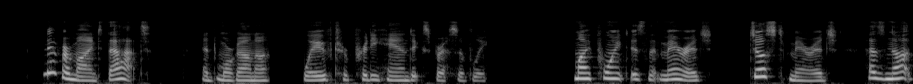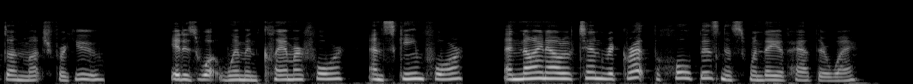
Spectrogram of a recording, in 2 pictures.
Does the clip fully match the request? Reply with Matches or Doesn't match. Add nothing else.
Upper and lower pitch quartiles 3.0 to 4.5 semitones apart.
Doesn't match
